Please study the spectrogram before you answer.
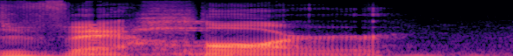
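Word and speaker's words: Vejar: He's directed episodes of Babylon 5, The Dead Zone, Lois and Clark, The New Adventures of Superman, and apparently his name is actually pronounced Vehar.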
